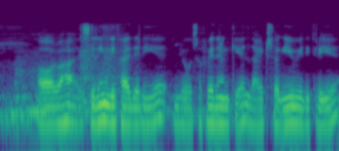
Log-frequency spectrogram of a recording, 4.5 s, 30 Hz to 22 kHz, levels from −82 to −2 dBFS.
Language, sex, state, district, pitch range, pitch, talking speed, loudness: Hindi, male, Bihar, Begusarai, 100-115 Hz, 105 Hz, 240 wpm, -30 LUFS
